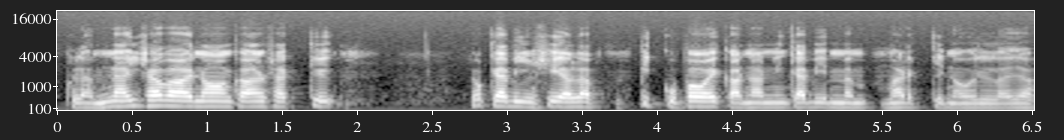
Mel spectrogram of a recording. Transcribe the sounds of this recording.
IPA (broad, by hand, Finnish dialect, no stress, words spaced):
kylˑæ minæ isæʋɑinɑ̝ːŋ kɑn̞sɑkːi jo kæʋin̞ siælæ pikːupoikɑnɑ ni kæʋimːe mɑrkːinoilːɑ jɑ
